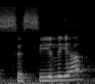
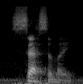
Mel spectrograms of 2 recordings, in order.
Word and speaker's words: Cecily: you pronounce it, because actually in the Netflix documentary, the bloke Simon actually refers to her as Cecilia, but we've gone online, we've typed in pronunciations and different types of pronunciations for this name, and we're pretty confident it should be pronounced Cecily.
